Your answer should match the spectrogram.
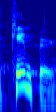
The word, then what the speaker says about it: Kemper: Eu perguntei há pouco para ela assim, como é que é a pronúncia do teu sobrenome? E ela falou, é Kemper.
